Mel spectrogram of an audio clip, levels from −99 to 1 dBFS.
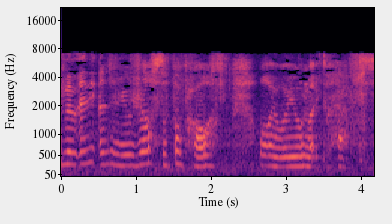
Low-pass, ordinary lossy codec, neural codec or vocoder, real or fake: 7.2 kHz; MP3, 32 kbps; none; real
